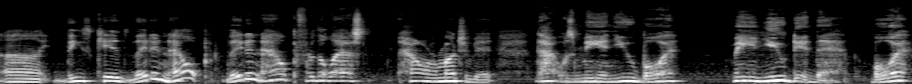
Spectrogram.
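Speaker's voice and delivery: put-on a silly accent on "boy"; Father Bones. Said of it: "stupid accent on it".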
